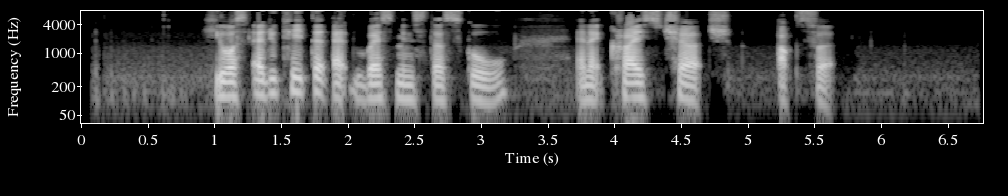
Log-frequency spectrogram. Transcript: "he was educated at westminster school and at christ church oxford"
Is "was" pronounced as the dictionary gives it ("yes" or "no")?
no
